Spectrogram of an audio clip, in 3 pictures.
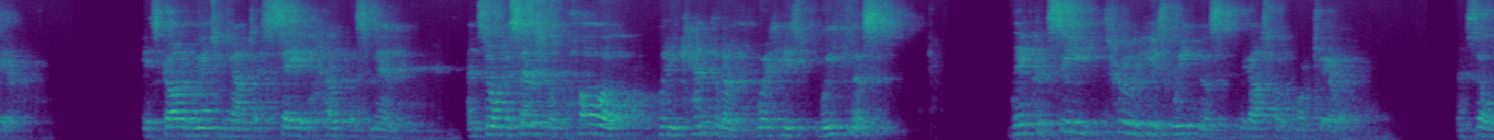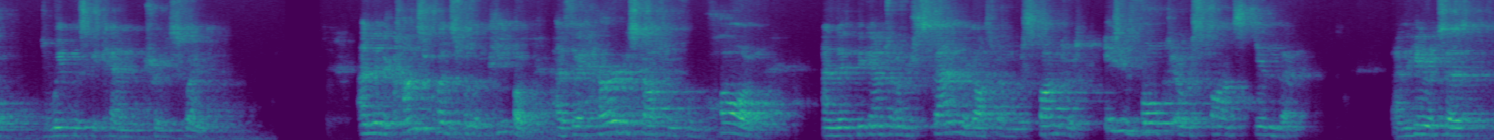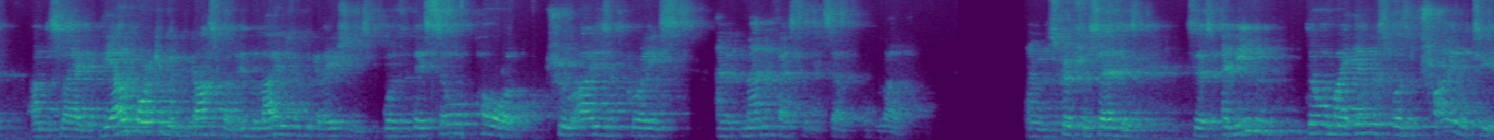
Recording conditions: poor sound quality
